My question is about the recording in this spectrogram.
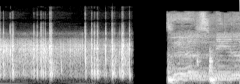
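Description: A short, tinny, radio-like sound clip with sharp crackles, cutting off suddenly a little past a second in. After a brief gap, music starts near the end.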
